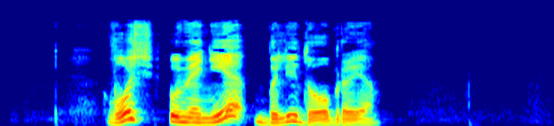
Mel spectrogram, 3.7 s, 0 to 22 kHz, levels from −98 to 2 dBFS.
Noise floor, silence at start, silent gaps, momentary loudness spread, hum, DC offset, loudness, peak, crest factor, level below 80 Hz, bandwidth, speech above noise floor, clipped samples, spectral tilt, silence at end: -85 dBFS; 0.75 s; none; 9 LU; none; under 0.1%; -21 LUFS; -6 dBFS; 18 dB; -70 dBFS; 11 kHz; 65 dB; under 0.1%; -6.5 dB/octave; 1.2 s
